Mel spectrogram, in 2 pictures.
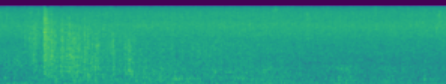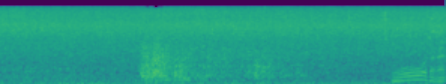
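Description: Heavy rain pours steadily in the video game No One Survived, with loud close thunder cracks and rumbling breaking through at intervals.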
